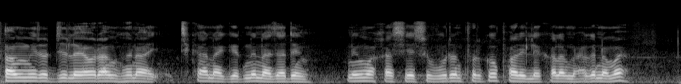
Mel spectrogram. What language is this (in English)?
Bodo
